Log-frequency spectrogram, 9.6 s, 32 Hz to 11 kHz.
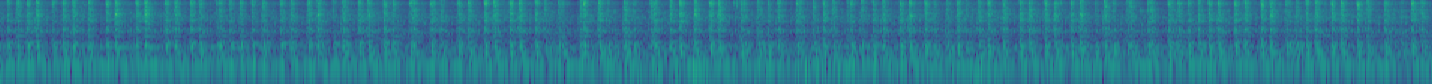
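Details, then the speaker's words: Yamaha Banshee two-stroke twin after carb clean and rebuild, air screws 1 turn out, idle screws turned down: crisp, even high-rev buzz, no bogging; carbs sound well balanced. "So I turn each idle screw down. Yeah, now She sounds a lot better."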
